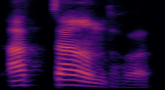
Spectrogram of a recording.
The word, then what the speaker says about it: atteindre: It's another very high frequency word and it is the word atandra. Now careful, it's not pronounced the same asandra.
